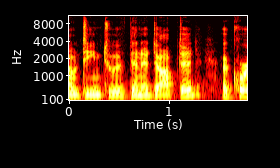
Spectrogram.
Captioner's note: speaking French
